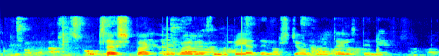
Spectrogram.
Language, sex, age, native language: Icelandic, male, 11, Icelandic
